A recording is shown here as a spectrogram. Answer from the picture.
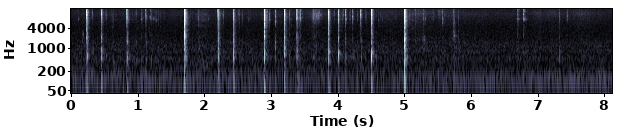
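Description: Typing on a computer keyboard: about a dozen irregular keystrokes over the first five seconds, then it stops.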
